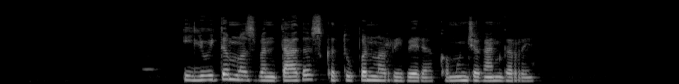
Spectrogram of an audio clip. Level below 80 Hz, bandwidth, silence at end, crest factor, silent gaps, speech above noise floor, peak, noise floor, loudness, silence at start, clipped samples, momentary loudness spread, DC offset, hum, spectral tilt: -80 dBFS; 11 kHz; 1.45 s; 20 dB; none; 50 dB; -10 dBFS; -78 dBFS; -29 LUFS; 1.45 s; under 0.1%; 7 LU; under 0.1%; none; -6 dB/octave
